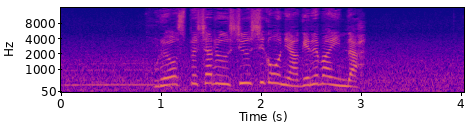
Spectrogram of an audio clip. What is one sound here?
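A young boy speaks cheerfully in a high voice.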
